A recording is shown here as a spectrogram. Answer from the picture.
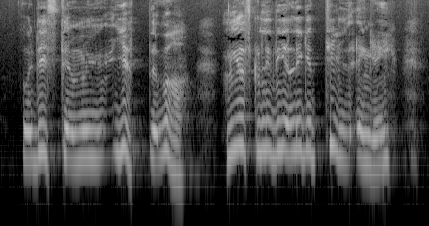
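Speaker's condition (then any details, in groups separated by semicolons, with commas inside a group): Cerebral palsy; uses assistive aids, has personal assistant; aged 43; speech atypical, jokes listeners might think it is Danish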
